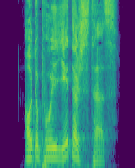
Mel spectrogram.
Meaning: strong/mixed nominative/accusative neuter singular superlative degree of autopoietisch
- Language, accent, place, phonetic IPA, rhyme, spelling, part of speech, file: German, Germany, Berlin, [aʊ̯topɔɪ̯ˈeːtɪʃstəs], -eːtɪʃstəs, autopoietischstes, adjective, De-autopoietischstes.ogg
